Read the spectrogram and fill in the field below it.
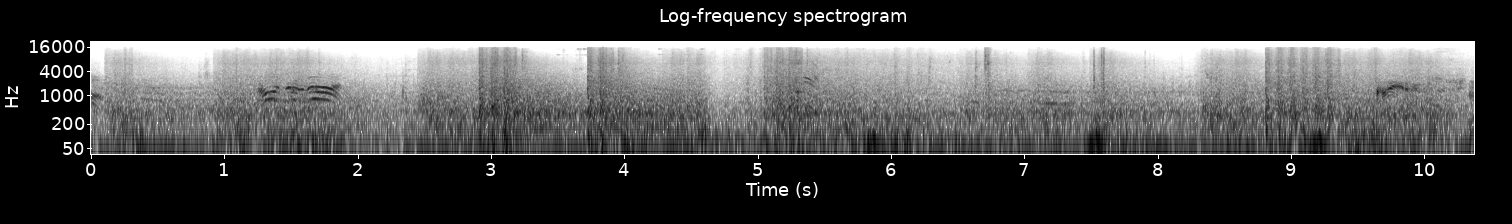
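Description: Bursts of covering gunfire and booming shots in Metro Exodus during a Two Colonels gorilla boss fight, loud and near, with a shouted voice briefly over the shooting.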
